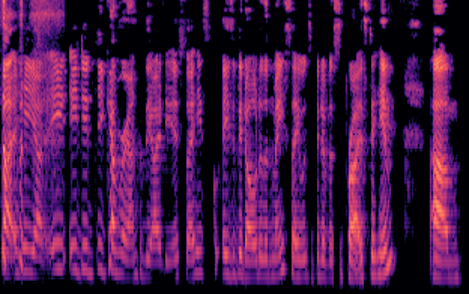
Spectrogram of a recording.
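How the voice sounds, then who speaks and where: A woman with an Australian accent speaks very fast on a very clean recording with a silent background. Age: 30s. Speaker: new mother sharing birth story. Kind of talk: casual interview. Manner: hesitant, lots of fillers.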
